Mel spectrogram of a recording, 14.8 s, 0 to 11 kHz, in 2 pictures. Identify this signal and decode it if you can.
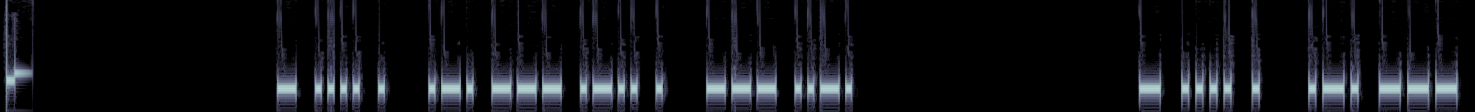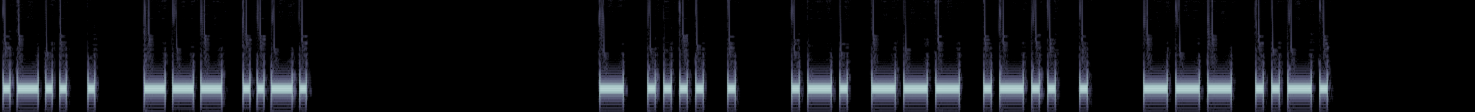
Morse code, heard as a keyed tone, about 32 wpm, 700 Hz. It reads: THE ROLE OF THE ROLE OF THE ROLE OF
